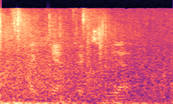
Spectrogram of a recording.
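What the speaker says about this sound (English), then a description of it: "The artillery knocked my tracks off." An artillery shell strikes a tank in the War Thunder video game, a dense, loud, rumbling blast that fills the whole short moment with broadband roar and heavy low-end thump.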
